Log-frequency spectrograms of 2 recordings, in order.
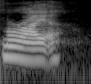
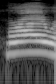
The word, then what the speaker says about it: Maria: All right, let's get into the sticky situation of their marriage the Maria Reynolds affair. Actually, I think it's pronounced Mariah. I think it's pronounced Mariah. Mariah Reynolds.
